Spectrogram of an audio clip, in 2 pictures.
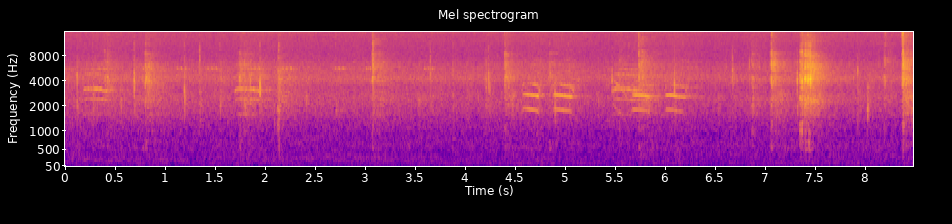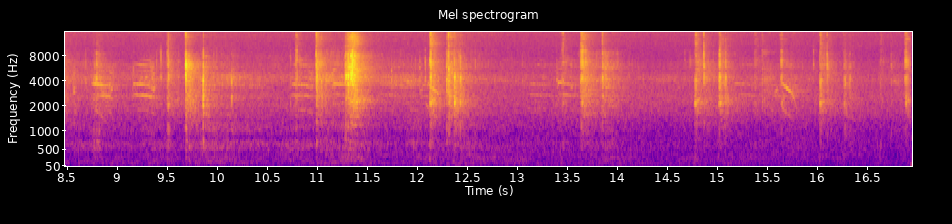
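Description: Small birds chirping in short, repeated notes, with scattered sharp clicks or scrapes. The loudest click comes about eleven seconds in.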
